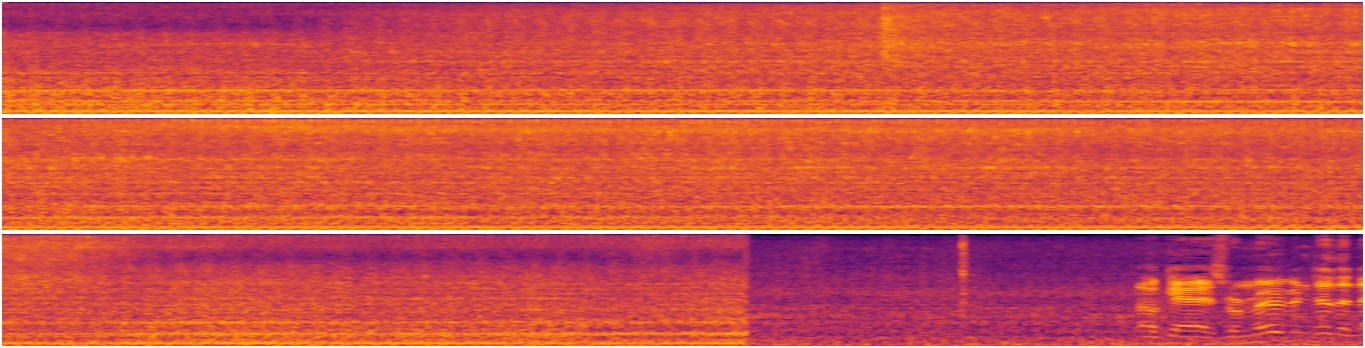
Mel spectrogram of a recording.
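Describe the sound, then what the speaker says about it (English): A helicopter's flat-six, six-cylinder piston engine runs steadily at a constant drone from inside the cab, loud and continuous before cutting off abruptly near the end. "It is a six-cylinder engine. It's a flat six, so it's kind of got like an old-style VW engine in it."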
